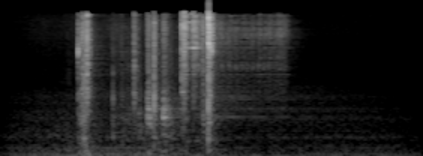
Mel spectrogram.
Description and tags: Return Coin Drink Vending
Sound of mechanism of return of coins. It sounds metalic, first the sound of return lever and finally a clear crash of money in the deposit space.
